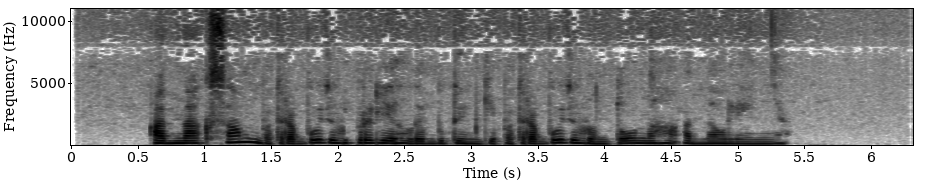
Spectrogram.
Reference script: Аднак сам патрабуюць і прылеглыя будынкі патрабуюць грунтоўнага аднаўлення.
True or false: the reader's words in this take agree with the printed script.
true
